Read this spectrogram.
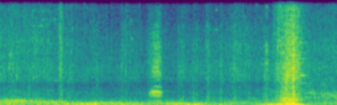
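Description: Footsteps tread over soft ground.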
